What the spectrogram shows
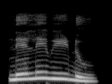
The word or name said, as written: ನೆಲೆವೀಡು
